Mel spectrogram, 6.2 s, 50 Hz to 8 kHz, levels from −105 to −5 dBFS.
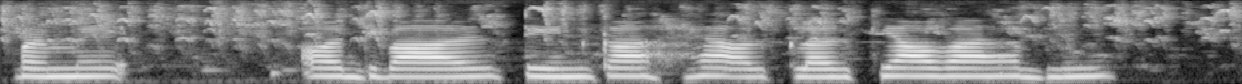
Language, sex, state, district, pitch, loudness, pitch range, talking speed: Hindi, female, Bihar, Kishanganj, 250 Hz, -19 LUFS, 240-255 Hz, 115 wpm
